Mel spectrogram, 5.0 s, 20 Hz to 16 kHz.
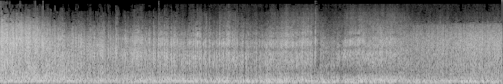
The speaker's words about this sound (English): T-minus 10, 9, 8, 7, 6, 5, 4. Main engine start, 2, 1, 0, and liftoff.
